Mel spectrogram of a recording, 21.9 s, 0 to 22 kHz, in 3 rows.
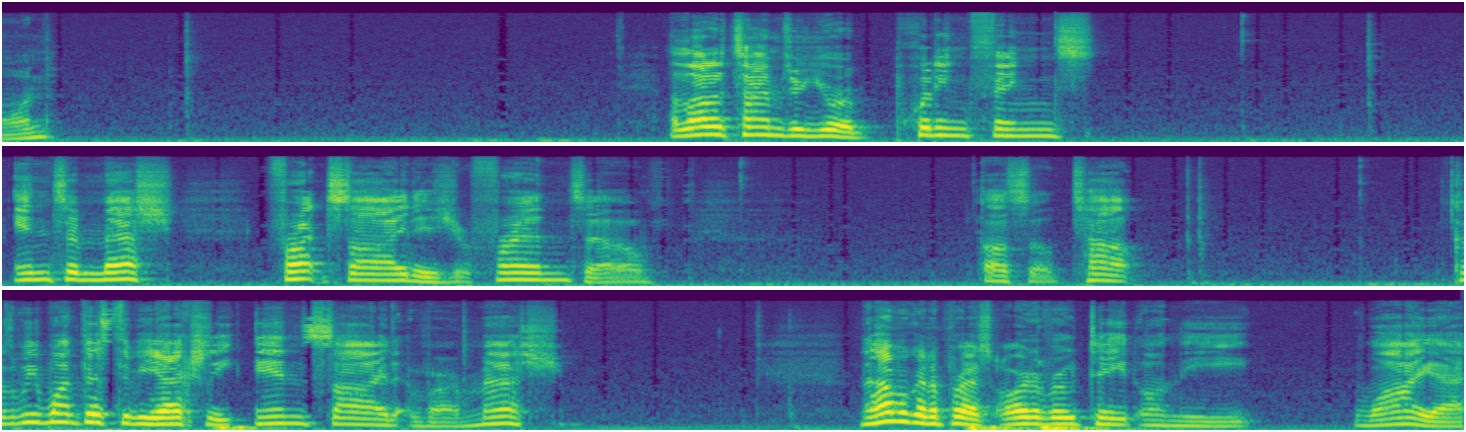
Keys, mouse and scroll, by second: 0.9 middle click, 4.8 click, 6.8 middle click, 10.0 click, 12.2 middle click, 14.1 click, 15.7 s, 16.4 click, 16.9 middle click, 19.5-19.9 typing.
